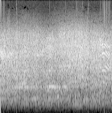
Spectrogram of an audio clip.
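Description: Loud, steady ice-rink din with indistinct voices mixed in.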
